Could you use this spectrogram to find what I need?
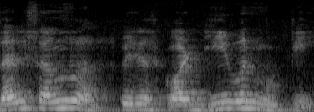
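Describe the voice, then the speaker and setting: A man speaks at a very slow pace with ordinary pitch variation. Audible room echo surrounds his voice. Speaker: spiritual teacher, channel owner. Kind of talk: spiritual talk on scripture. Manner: stuttering.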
